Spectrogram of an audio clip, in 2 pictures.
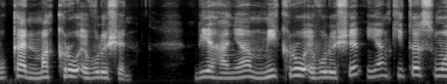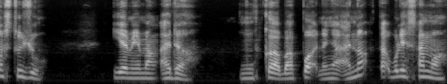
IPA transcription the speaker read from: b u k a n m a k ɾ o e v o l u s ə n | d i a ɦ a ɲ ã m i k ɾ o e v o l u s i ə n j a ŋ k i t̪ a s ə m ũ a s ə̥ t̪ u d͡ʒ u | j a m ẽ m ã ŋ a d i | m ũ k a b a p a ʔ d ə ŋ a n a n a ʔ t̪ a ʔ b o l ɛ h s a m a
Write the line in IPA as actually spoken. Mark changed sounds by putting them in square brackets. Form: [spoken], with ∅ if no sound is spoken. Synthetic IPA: b u k a n m a k ɾ o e v o l u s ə n | d i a ɦ a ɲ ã m i k ɾ o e v o l u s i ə n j a ŋ k i t̪ a s ə m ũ a s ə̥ t̪ u d͡ʒ u | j a m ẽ m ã ŋ a d [a] | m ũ k a b a p a ʔ d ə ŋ a n a n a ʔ t̪ a ʔ b o l ɛ h s a m a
